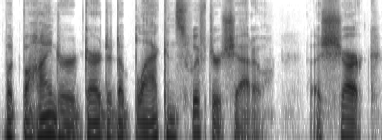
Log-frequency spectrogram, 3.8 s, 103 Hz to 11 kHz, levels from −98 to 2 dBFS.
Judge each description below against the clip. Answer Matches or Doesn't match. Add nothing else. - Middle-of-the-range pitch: Doesn't match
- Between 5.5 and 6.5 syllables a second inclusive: Doesn't match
